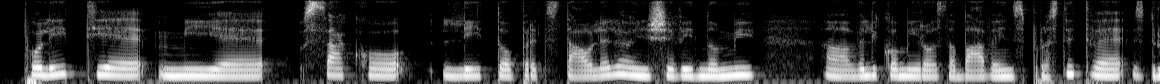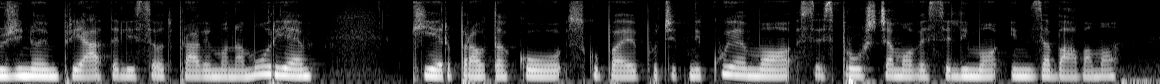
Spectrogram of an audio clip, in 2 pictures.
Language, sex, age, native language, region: Slovenian, female, 18-29, Slovenian, Gorenjska region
